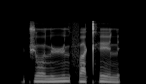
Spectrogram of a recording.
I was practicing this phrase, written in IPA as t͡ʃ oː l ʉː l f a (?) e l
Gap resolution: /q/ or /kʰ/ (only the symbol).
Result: kʰ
